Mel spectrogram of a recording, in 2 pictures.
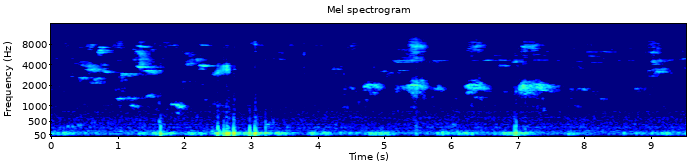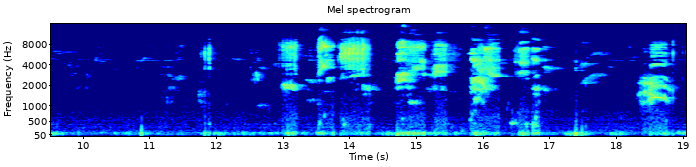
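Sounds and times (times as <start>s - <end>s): birds chirping: 0.3s - 3.2s.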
